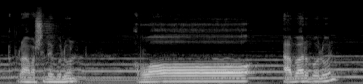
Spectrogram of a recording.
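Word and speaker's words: ر: পড় করে উচ্চারণ করব মোটা করে উচ্চারণ করব এবং র হরফটি এক আলিফ টেনে পড়ব আপনারা আমার সাথে বলুন র আবার বলুন র এর মাখরাজ কোন জায়গা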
